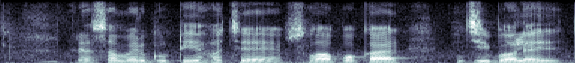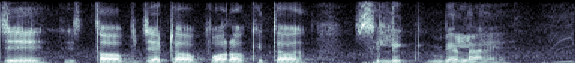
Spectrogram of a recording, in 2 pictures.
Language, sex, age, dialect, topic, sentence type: Bengali, male, 25-30, Jharkhandi, agriculture, statement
